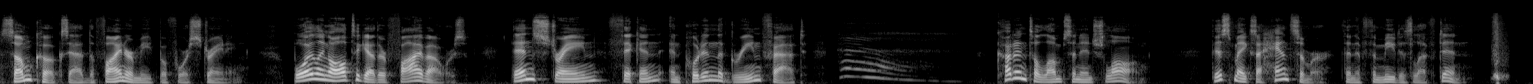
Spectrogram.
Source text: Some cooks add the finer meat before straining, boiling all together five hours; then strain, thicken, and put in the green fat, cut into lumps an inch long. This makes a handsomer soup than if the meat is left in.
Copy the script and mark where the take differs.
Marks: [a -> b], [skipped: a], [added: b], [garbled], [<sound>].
Some cooks add the finer meat before straining, boiling all together five hours; then strain, thicken, and put in the green fat, [sigh] cut into lumps an inch long. This makes a handsomer [skipped: soup] than if the meat is left in. [whoosh]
